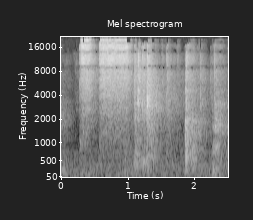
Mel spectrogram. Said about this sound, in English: So I'm using some Pam spray, and I'm just going to spray.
